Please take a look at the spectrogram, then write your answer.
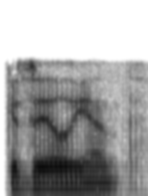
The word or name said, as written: gazillionth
